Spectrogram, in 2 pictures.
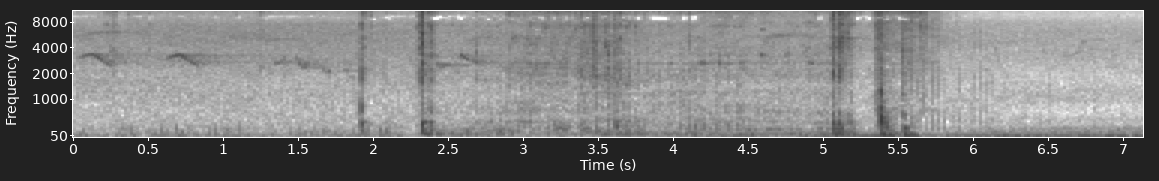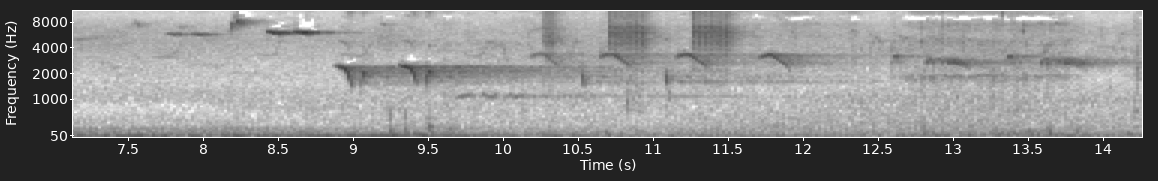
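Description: Small birds chirping in short repeated notes, a run of falling chirps at the start and a busier stretch of chirping from about two thirds of the way in. A few sharp rustles and knocks from handling, about two and five seconds in, over a low steady background rumble.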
